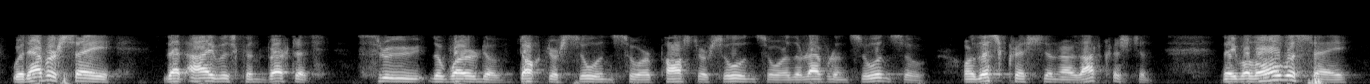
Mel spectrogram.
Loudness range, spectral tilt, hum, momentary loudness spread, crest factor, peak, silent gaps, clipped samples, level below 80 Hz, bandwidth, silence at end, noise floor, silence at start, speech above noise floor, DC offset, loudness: 3 LU; -9.5 dB/octave; none; 13 LU; 10 dB; 0 dBFS; none; 0.4%; -36 dBFS; 4 kHz; 0.25 s; -42 dBFS; 0.15 s; 31 dB; under 0.1%; -11 LUFS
